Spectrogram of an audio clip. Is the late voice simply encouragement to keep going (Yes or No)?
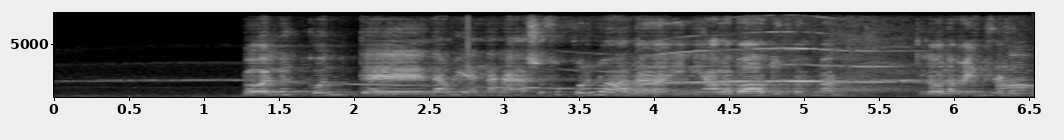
Yes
